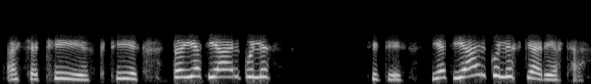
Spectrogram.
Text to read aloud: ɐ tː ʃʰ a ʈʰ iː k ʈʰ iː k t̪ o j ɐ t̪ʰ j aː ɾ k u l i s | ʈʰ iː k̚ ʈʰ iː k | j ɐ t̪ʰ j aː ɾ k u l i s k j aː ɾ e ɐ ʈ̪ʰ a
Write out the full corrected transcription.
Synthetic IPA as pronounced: ɐ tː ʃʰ a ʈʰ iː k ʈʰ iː k t̪ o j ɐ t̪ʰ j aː ɾ k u l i s | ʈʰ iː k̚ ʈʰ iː k | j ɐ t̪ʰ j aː ɾ k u l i s k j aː ɾ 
